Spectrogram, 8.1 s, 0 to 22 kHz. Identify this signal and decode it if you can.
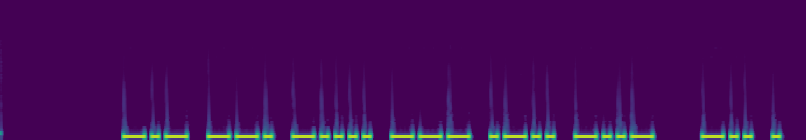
Morse code, heard as a keyed tone, about 17 wpm, 700 Hz. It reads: KG6OLX DE
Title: USA Callsign DE Callsign - 6 Characters - 17wpm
